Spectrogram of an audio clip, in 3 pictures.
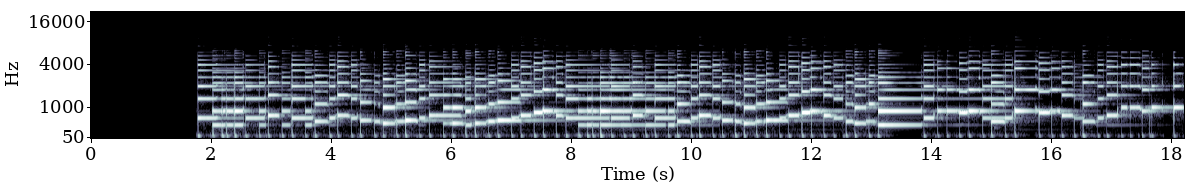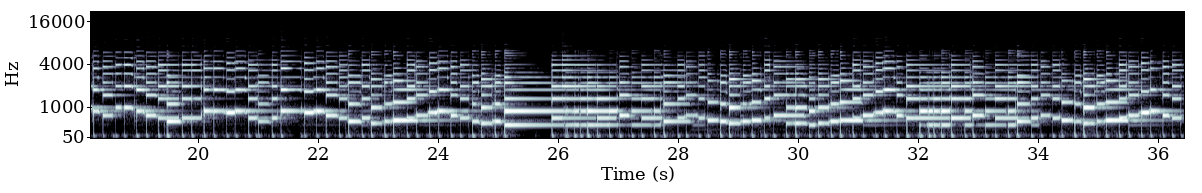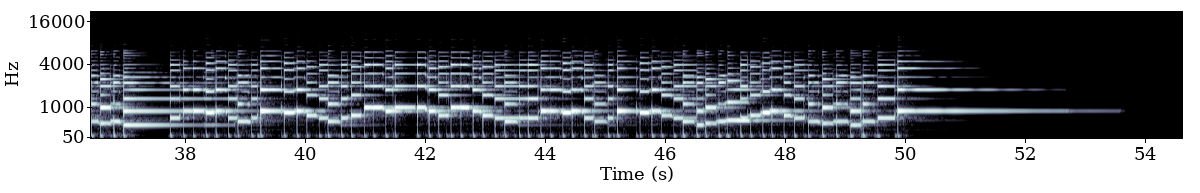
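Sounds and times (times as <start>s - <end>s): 
Irish mandolin in A major: 1.8s - 53.5s.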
